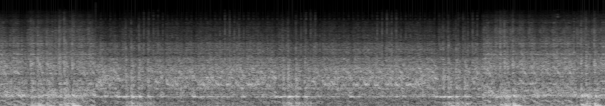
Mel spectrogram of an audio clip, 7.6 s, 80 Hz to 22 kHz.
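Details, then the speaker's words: Ford 7.3 IDI diesel cranked to bleed the injectors: slow, uneven cranking that sags and never catches because the single battery is nearly dead; a second battery is then added. "she is running pretty low on battery again but let's just see I'm going to crank it over and just bleed the rest of these injectors out a little bit try her"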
